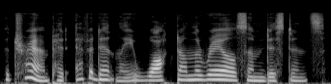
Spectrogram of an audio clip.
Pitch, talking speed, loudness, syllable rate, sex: 200 Hz, 180 wpm, -19 LUFS, 5.1 syllables/s, female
